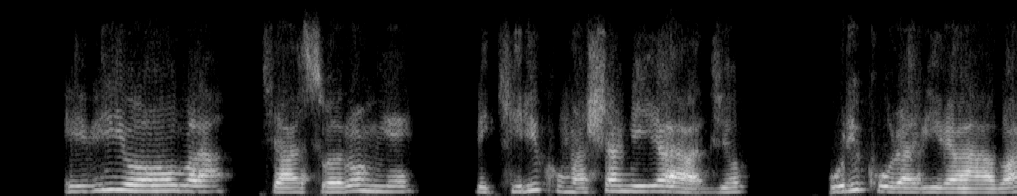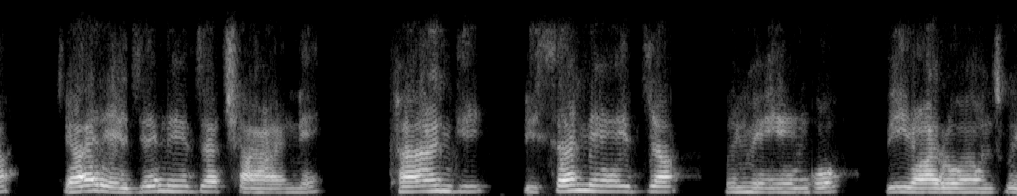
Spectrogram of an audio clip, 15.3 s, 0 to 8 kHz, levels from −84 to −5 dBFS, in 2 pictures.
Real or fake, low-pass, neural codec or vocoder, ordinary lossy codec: fake; 7.2 kHz; codec, 24 kHz, 1.5 kbps, HILCodec; Opus, 16 kbps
